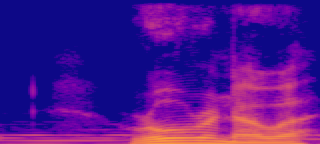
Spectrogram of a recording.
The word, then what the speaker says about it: Roronoa: Roronoa is basically the Japanese way of pronouncing l'Olonnais, which is why they look nothing alike written down, but sound close enough when you say them out loud.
